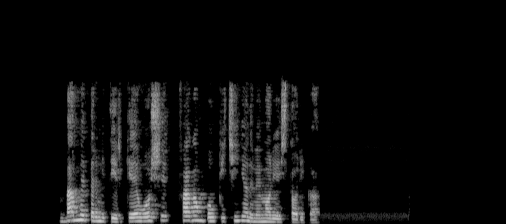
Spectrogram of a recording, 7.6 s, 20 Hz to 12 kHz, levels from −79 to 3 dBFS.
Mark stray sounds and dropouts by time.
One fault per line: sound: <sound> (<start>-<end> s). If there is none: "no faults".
no faults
